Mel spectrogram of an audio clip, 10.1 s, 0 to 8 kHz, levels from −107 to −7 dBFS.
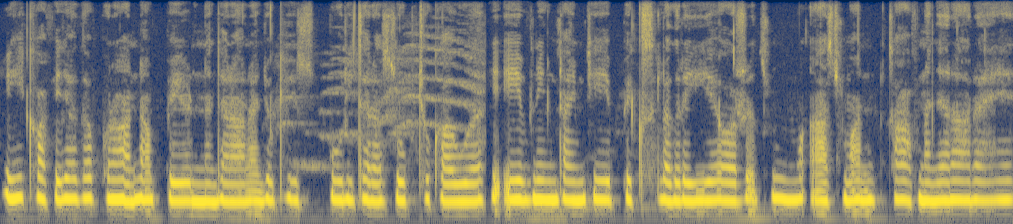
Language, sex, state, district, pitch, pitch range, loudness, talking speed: Hindi, female, Chhattisgarh, Raigarh, 220 Hz, 210-225 Hz, -12 LUFS, 200 wpm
